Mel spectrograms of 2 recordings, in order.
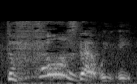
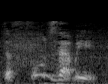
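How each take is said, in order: First: The foods that we eat drawn out slowly, foods weighted; slow and deliberate on foods; slow emphasis. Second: Said in the usual way. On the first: Shown as a demonstration. Preacher to listeners, slowly stressing foods.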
